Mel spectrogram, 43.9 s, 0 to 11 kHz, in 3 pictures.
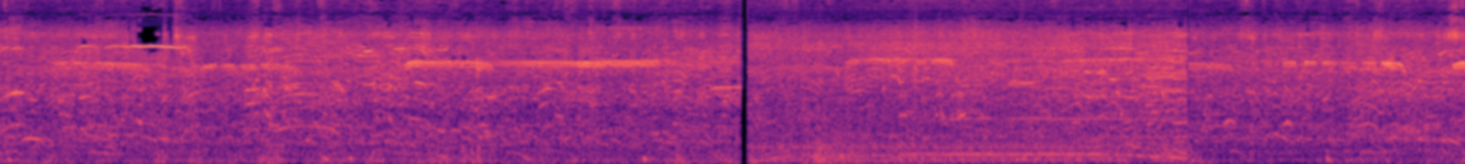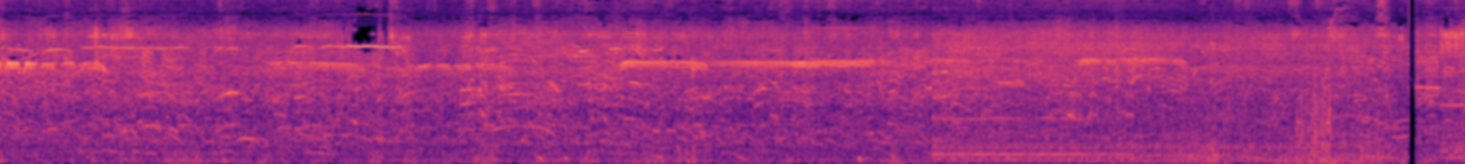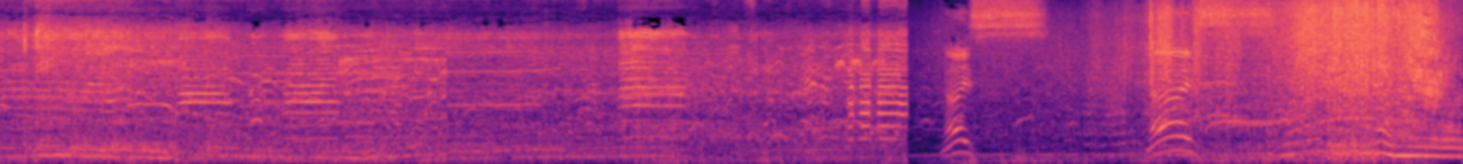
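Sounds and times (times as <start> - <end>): crowd chatter: 0.0 - 43.9
voices: 0.0 - 43.9
rally car engine revving: 7.6 - 11.9, 24.0 - 36.5, 38.5 - 43.9.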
